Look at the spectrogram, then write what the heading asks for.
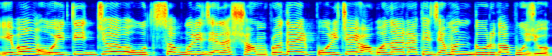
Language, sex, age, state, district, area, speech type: Bengali, female, 30-45, West Bengal, Purba Medinipur, rural, spontaneous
